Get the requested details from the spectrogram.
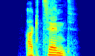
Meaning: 1. accent (modulation of the voice) 2. accent (stress mark)
- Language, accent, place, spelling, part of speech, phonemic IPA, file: German, Germany, Berlin, Akzent, noun, /akˈt͡sɛnt/, De-Akzent.ogg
